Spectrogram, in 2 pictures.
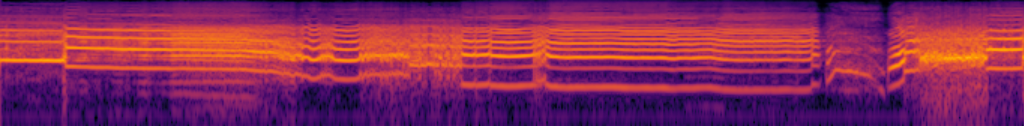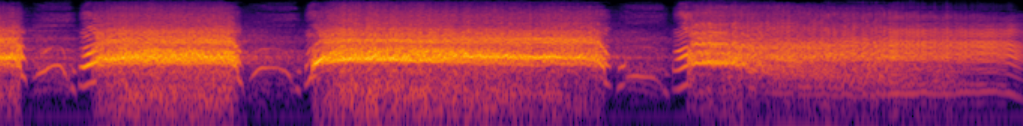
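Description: A high-pitched voice screaming in long held cries that slide in pitch, with short breaks between cries in the second half.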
